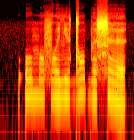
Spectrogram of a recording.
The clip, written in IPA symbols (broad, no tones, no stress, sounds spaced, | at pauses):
ʔ o m ɔ f ɔ e̯ lʲ ø d ɔ b ɛ ɬ ɛ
